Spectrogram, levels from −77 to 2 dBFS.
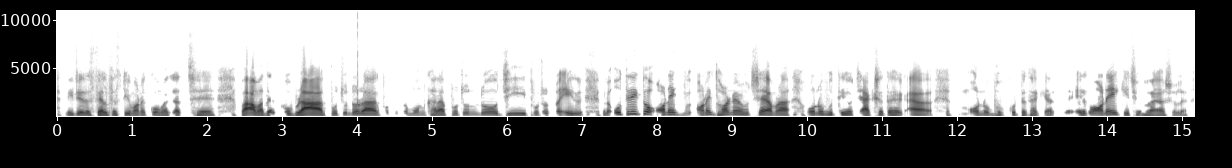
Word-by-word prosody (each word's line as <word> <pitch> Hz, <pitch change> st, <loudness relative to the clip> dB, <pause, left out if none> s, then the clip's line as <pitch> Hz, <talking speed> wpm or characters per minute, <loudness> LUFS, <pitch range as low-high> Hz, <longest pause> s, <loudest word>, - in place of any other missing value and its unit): নিজেদের 145 Hz, +3 st, 0 dB
self 140 Hz, -2 st, +4 dB
esteem 155 Hz, 0 st, -4 dB
অনেক 145 Hz, -1 st, -8 dB
কমে 145 Hz, -1 st, -3 dB
যাচ্ছে। 130 Hz, +1 st, -5 dB, 0.5 s
বা 140 Hz, -, +8 dB
আমাদের 140 Hz, +2 st, +2 dB
খুব 160 Hz, -1 st, -4 dB
রাগ। 140 Hz, +1 st, +10 dB
প্রচন্ড 175 Hz, +3 st, -8 dB, 0.2 s
রাগ, 155 Hz, -1 st, +7 dB
প্রচন্ড -, -, -27 dB
মন 150 Hz, 0 st, -9 dB
খারাপ। 145 Hz, -1 st, 0 dB
প্রচন্ড 175 Hz, +2 st, -11 dB, 0.3 s
জি 150 Hz, -, -5 dB, 0.3 s
প্রচন্ড 160 Hz, +2 st, -12 dB, 0.2 s
ই -, -, 0 dB, 0.4 s
মানে 160 Hz, -, -6 dB
অতিরিক্ত 245 Hz, +2 st, -1 dB, 0.3 s
অনেক, 210 Hz, +3 st, +1 dB, 0.3 s
অনেক 190 Hz, +4 st, -1 dB
ধরণের 185 Hz, +2 st, +1 dB, 1.0 s
অনুভূতি 175 Hz, +1 st, -4 dB
হচ্ছে 165 Hz, -, -8 dB
আ -, -, +6 dB
একসাথে 150 Hz, +1 st, -4 dB, 0.2 s
অ্যা 125 Hz, -, +4 dB, 0.8 s
অনুভব 145 Hz, -2 st, -7 dB
করতে 125 Hz, -3 st, -5 dB
থাকি। 110 Hz, -2 st, -8 dB, 0.5 s
এরকম 180 Hz, -, -2 dB
অনেক 185 Hz, +3 st, +1 dB
কিছু 160 Hz, -1 st, -7 dB
হয় 120 Hz, -2 st, -3 dB
আসলে। 120 Hz, -, -13 dB
155 Hz, 145 wpm, -22 LUFS, 140-175 Hz, 1.0 s, রাগ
